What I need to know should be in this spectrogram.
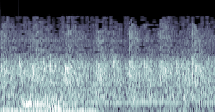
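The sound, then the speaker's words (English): A church audience claps in praise during an evening service, a dense, continuous patter of many hands at a steady level throughout. “Do you give Him one more hand clap of praise tonight?”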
